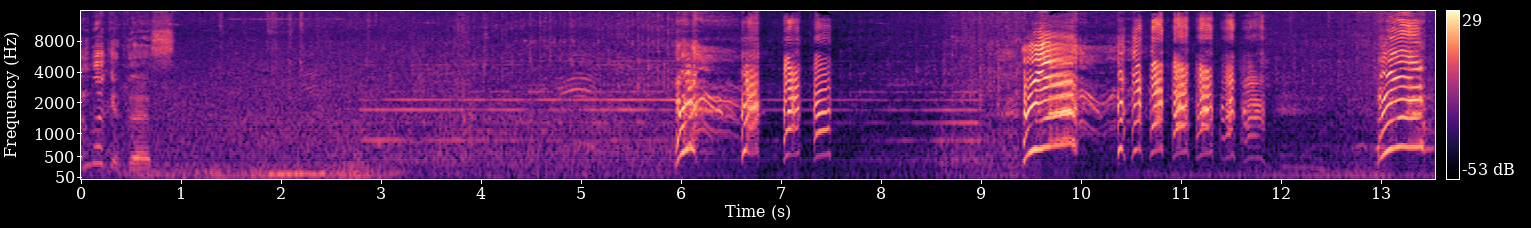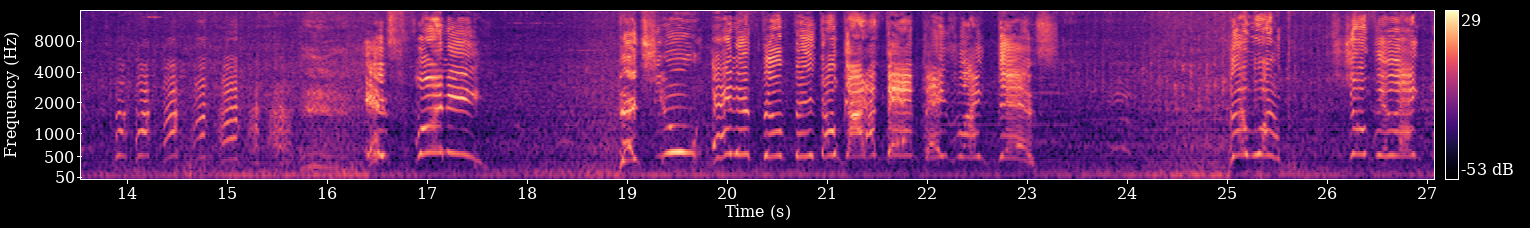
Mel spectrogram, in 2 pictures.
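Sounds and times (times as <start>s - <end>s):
traffic noise: 0.0s - 27.0s
vehicle horn: 2.6s - 9.6s, 20.8s - 23.8s
people shouting: 9.4s - 10.1s, 12.8s - 15.1s, 19.0s - 24.2s.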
